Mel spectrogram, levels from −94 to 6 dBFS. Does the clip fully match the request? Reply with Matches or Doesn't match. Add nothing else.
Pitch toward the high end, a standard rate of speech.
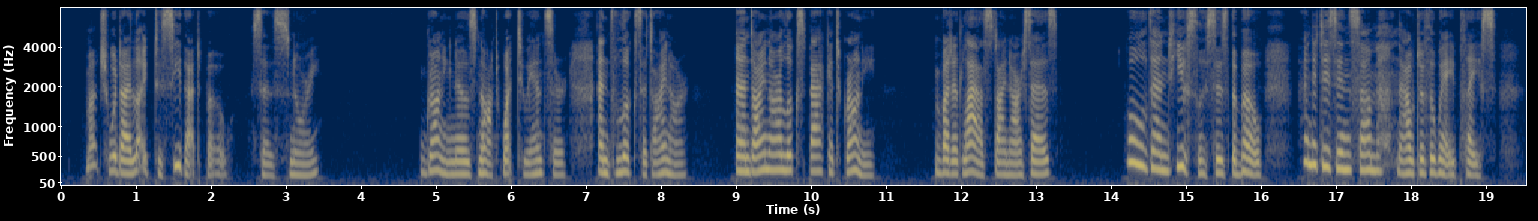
Matches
